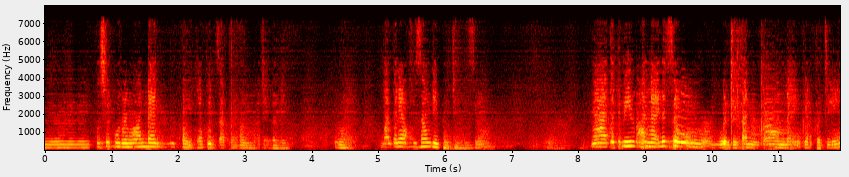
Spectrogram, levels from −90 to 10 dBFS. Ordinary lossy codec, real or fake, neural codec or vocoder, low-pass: none; fake; codec, 44.1 kHz, 0.9 kbps, DAC; 7.2 kHz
